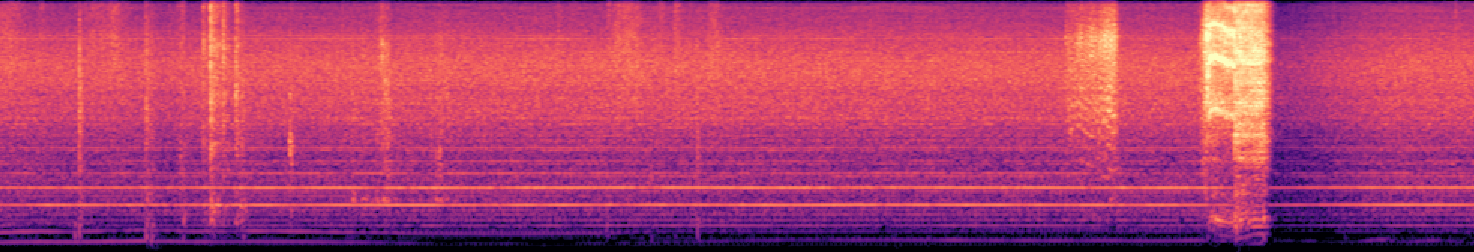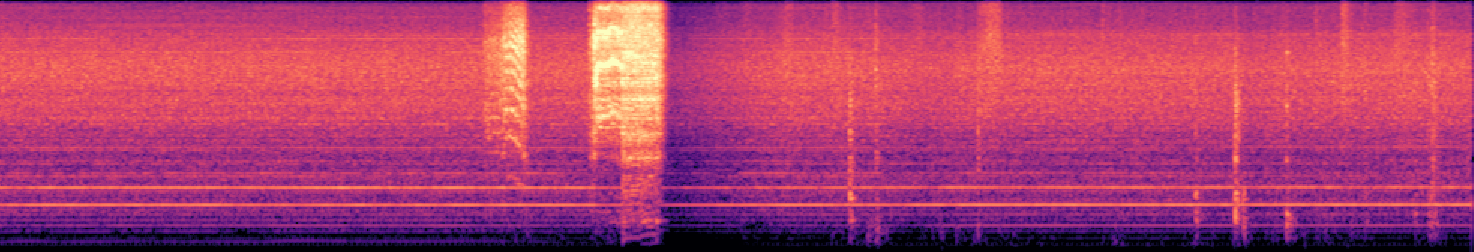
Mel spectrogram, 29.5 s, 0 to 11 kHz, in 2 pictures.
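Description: Cordless drill-driver driving screws into a 2x4 wooden frame: two short bursts of about a second each, some nine seconds apart, each starting softly and then running at full speed. Light knocks and rubbing of lumber being handled are heard between them, over a steady background hum.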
